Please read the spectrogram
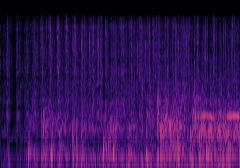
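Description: Several paintball markers firing at once at the breakout, a dense, fast crackle of shots.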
